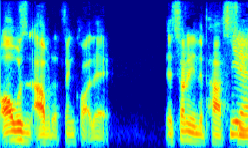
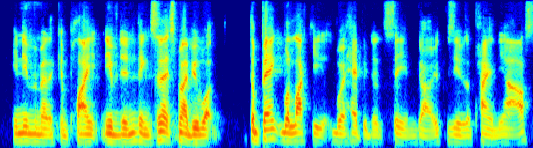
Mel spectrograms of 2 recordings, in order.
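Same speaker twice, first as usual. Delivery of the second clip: ordinary talk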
